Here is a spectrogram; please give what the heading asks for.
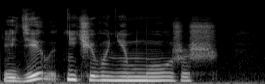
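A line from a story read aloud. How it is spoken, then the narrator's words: Tired summary after pause. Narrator (Russian): подытожил он устало, немного помолчав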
